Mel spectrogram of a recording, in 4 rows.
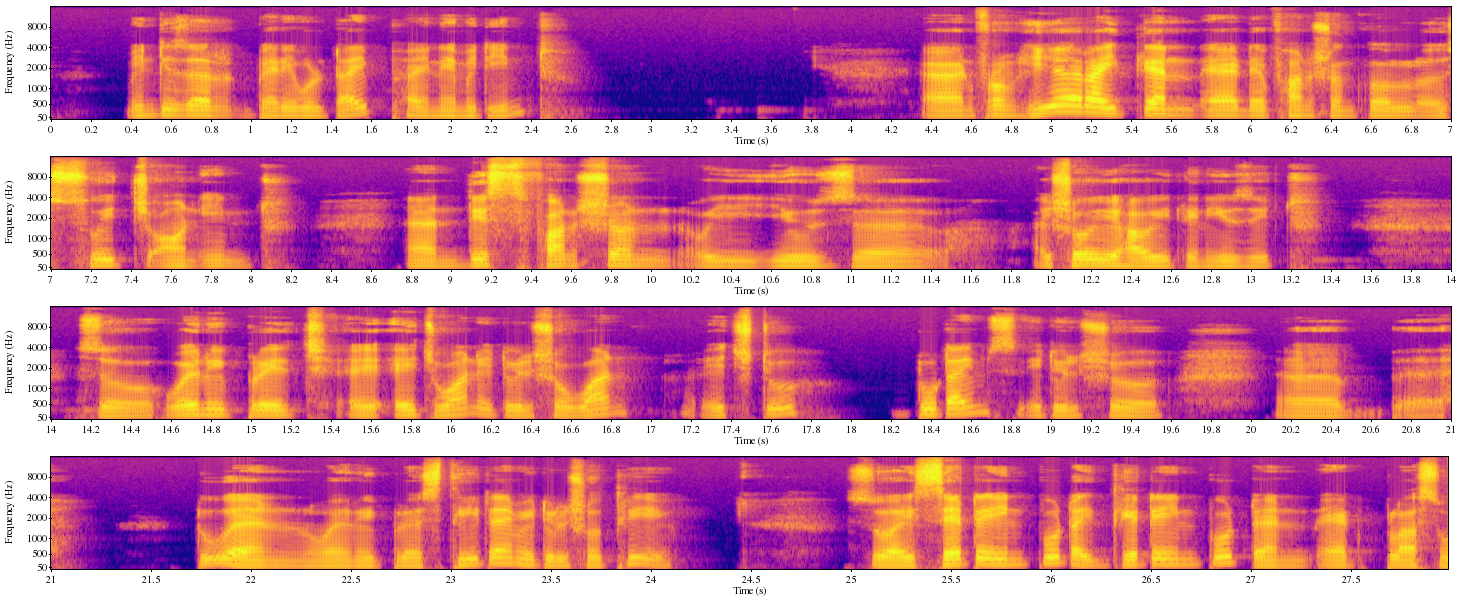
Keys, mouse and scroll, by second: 1.2-4.2 typing, 4.5 Return, 8.0 double click, 11.0 double click, 13.9-14.9 scroll up 3, 14.9-16.3 scroll up 1, 17.6 ], 17.6 Return, 22.9 1, 23.2 Return, 24.6 right click.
